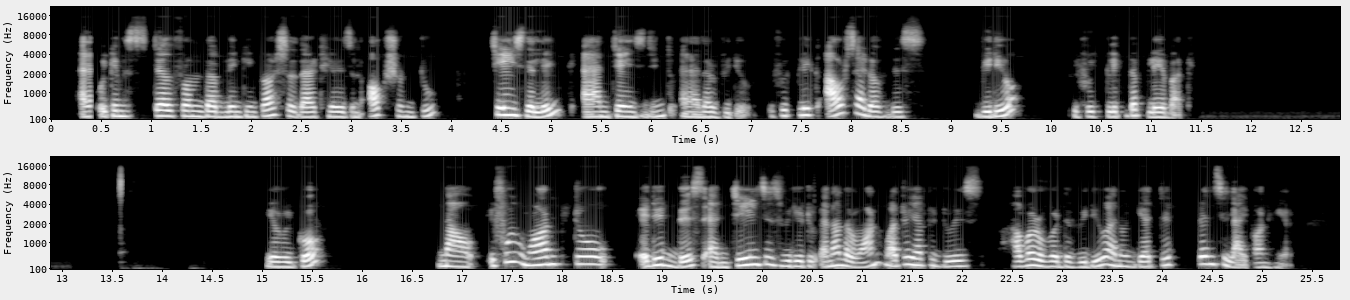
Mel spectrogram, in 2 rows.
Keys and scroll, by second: 15.7 scroll.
